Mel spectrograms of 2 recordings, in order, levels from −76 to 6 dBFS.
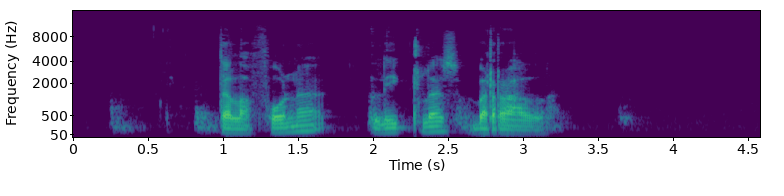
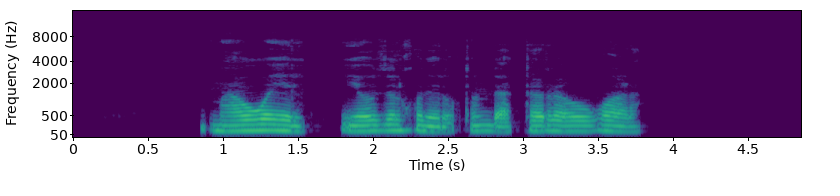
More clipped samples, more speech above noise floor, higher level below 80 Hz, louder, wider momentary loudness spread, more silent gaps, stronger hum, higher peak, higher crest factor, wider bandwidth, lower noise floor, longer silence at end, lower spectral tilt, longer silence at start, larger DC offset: neither; second, 45 dB vs 53 dB; about the same, -58 dBFS vs -58 dBFS; about the same, -24 LUFS vs -24 LUFS; first, 18 LU vs 8 LU; second, none vs 1.71-1.77 s; neither; first, -4 dBFS vs -8 dBFS; about the same, 22 dB vs 18 dB; first, 11 kHz vs 7.8 kHz; second, -68 dBFS vs -76 dBFS; first, 1.35 s vs 1.1 s; second, -5.5 dB/octave vs -9.5 dB/octave; second, 0.3 s vs 0.85 s; neither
